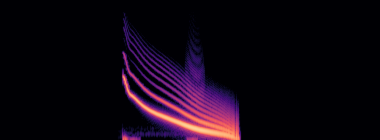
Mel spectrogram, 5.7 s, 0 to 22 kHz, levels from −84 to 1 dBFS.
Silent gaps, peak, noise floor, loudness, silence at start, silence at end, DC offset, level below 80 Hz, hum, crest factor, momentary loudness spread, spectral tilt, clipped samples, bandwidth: none; -6 dBFS; under -90 dBFS; -14 LUFS; 1.85 s; 2.1 s; under 0.1%; -36 dBFS; none; 12 dB; 8 LU; -9.5 dB/octave; under 0.1%; 7.4 kHz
